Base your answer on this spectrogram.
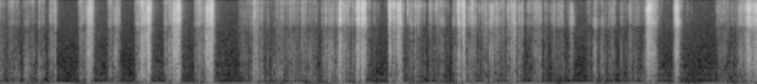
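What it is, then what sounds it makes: Dried wheat gluten ring scraped. An orange plastic earpick scrapes inside the hole of a porous dried wheat gluten ring (fu) held in gloved hands. The result is a run of short, dry, bright scratching strokes with crisp bursts, little low end and no ring-out.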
